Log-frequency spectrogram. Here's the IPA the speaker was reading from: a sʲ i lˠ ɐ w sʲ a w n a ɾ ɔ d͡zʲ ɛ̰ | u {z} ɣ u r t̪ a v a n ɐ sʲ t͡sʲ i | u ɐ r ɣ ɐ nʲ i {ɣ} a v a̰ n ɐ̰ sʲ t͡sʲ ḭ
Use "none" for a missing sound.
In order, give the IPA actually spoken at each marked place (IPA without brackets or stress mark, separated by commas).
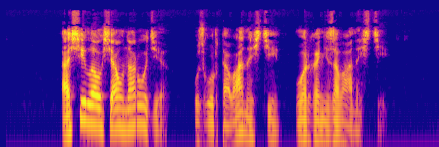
z, z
